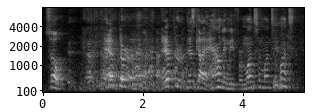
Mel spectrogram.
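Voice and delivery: real laughter telling the crowd; laughing. Real, not acted. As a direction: laugh through the buildup. Laughing, building the story.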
